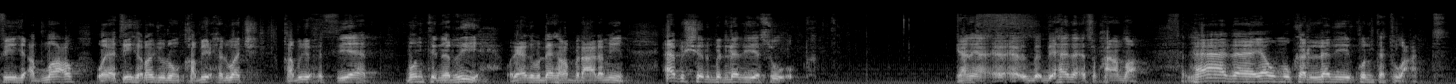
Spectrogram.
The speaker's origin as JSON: {"language": "Arabic", "region": "Upper Egypt", "country": "Egypt", "said": "يقول عندنا في الصعيد على القدر بورما"}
